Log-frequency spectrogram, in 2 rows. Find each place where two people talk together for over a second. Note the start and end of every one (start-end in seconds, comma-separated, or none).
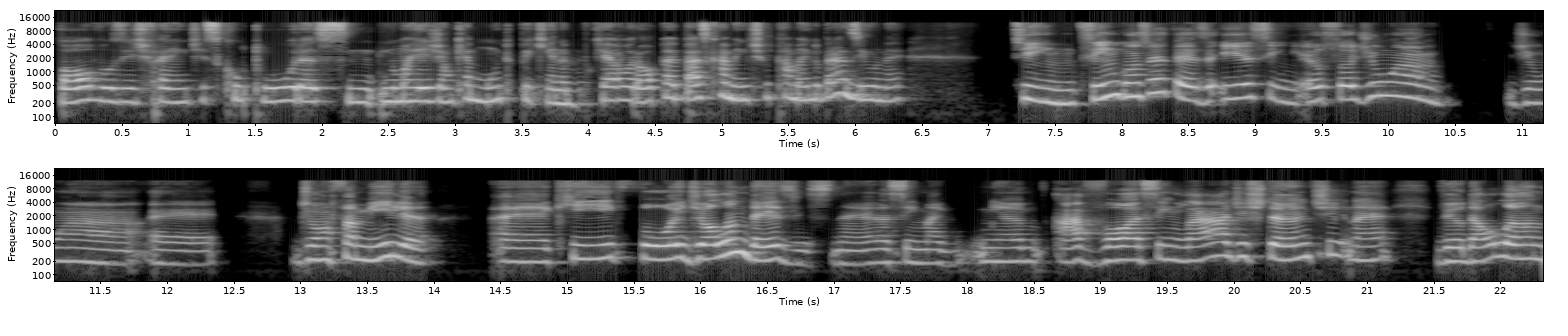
none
